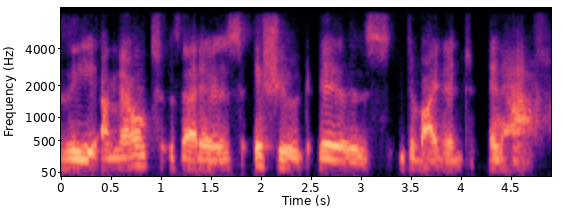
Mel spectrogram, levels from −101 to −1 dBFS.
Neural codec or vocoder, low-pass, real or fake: codec, 16 kHz, 2 kbps, FreqCodec, smaller model; 7.2 kHz; fake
